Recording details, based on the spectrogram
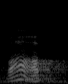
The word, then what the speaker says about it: Vav: So this second letter that you see is pronounced Vav, and it is a picture of a nail.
